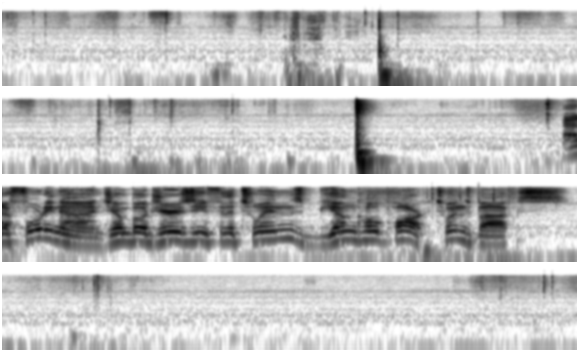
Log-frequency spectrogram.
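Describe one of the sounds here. A plastic card sleeve crinkles and rustles in handling.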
